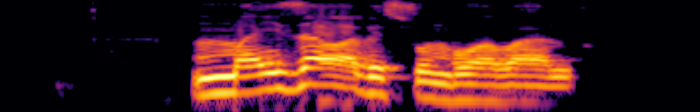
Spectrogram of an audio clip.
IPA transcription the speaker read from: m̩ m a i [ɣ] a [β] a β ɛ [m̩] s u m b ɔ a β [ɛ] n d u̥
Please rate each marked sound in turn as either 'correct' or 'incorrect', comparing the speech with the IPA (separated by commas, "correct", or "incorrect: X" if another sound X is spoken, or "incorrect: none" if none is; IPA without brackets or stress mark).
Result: incorrect: z, incorrect: w, incorrect: none, incorrect: a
